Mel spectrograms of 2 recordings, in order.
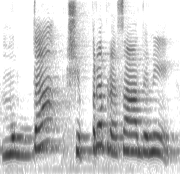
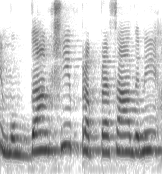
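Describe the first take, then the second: First: The break falls right after 'mugdha'. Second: The break falls right after 'mugdhakshi'.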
